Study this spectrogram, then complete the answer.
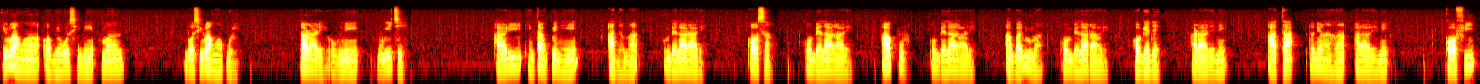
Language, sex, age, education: Yoruba, male, 15-29, tertiary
